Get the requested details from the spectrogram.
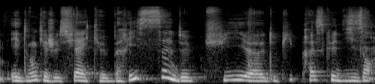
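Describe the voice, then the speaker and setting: A woman with a fairly low pitch and ordinary pitch variation speaks at a very slow pace over noticeable background noise. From France, Haute-Savoie (Annecy). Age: 30s. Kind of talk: testimony. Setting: at home. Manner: hesitant, many fillers.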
